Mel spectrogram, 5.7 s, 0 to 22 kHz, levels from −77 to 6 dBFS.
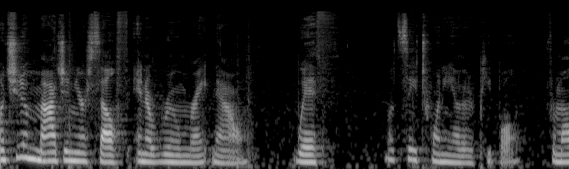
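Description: From start to finish, the speech shows overdone noise removal: a noise reduction stage was pushed far too hard on a noisy recording. Each frequency band that dips near the tool's noise estimate gets slammed down or switched off, and the quieter components of the voice are cut along with the noise. The background collapses into an unnatural near-silence dotted with twinkling, chirpy specks.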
